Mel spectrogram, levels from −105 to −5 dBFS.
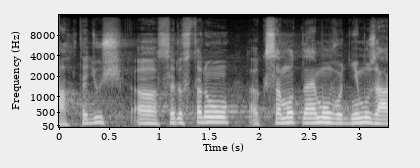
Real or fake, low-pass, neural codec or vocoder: real; 14.4 kHz; none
